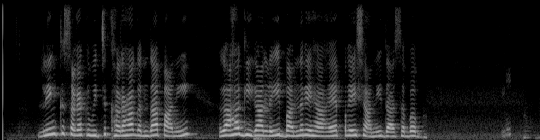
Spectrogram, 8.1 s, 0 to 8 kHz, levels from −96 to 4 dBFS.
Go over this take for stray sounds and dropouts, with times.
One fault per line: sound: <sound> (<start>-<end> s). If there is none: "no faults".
sound: laugh (7.5-7.7 s)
